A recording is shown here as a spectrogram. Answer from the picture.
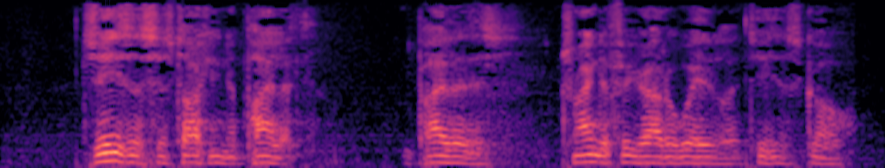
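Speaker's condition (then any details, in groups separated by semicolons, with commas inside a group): Parkinson's; hand tremor during talk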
